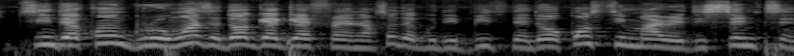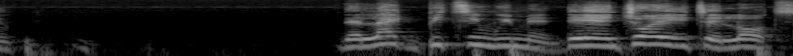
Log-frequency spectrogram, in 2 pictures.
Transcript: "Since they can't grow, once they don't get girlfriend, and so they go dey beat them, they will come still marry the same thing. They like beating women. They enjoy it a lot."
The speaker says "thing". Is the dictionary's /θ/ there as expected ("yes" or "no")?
no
